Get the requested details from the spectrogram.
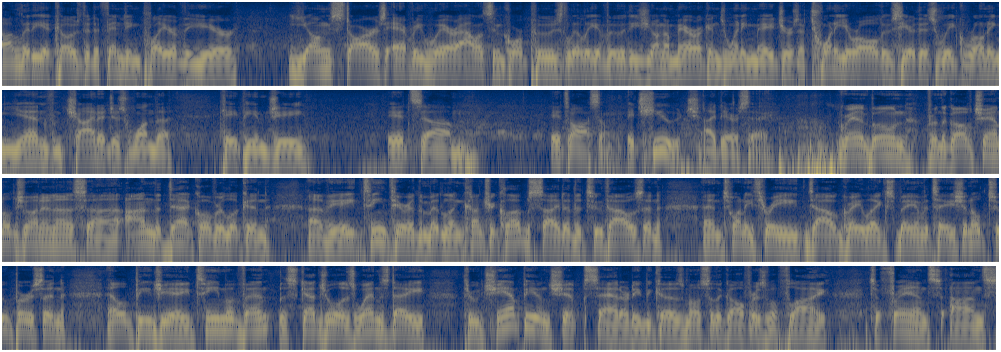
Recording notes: Broadcasting live from the Midland Country Club as the Dow Great Lakes Bay Invitational two-person event takes place this week.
